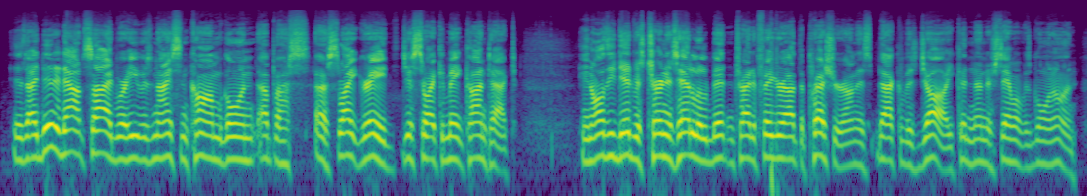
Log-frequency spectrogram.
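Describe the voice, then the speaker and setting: At a moderate pace, a man speaks in a bright, sharp tone with ordinary pitch variation and a dry sound with no echo. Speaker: horse trainer. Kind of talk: tutorial. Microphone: lapel.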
